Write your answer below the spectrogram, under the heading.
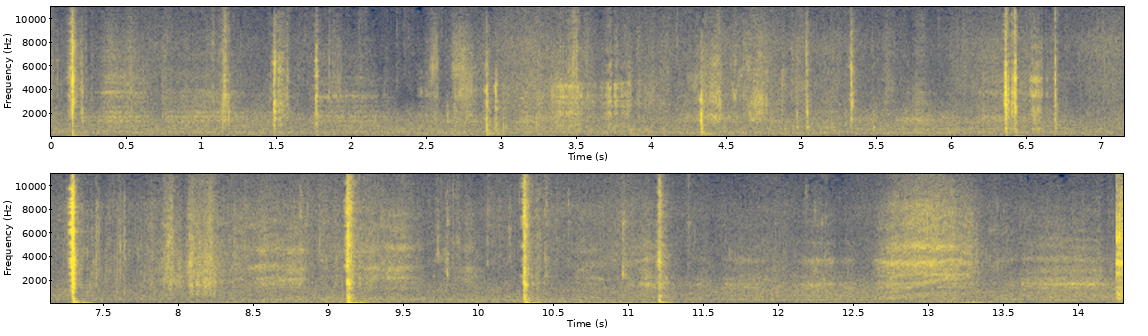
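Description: Ice axe picks swung into waterfall ice: sharp single strikes at irregular intervals of about one to two seconds, the loudest two about halfway through.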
